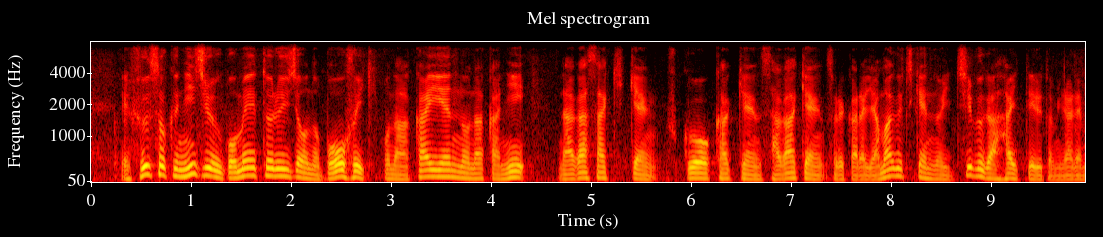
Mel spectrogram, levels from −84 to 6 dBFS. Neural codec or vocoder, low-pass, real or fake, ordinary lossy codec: none; 7.2 kHz; real; Opus, 16 kbps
